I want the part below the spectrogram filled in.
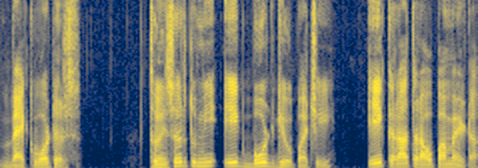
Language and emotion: Goan Konkani, neutral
